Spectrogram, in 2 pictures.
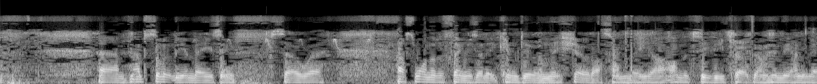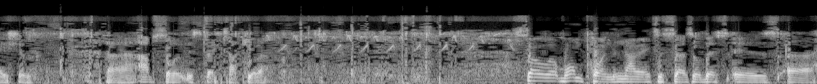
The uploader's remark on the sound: While out walking his dog.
